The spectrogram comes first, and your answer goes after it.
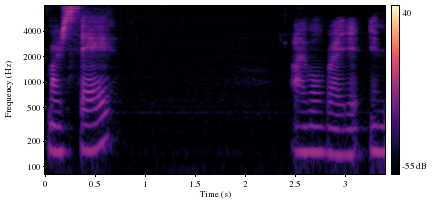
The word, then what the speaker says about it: Marseille: In Italy, we call it Marsilia. In France, I think the pronunciation is Marseille.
